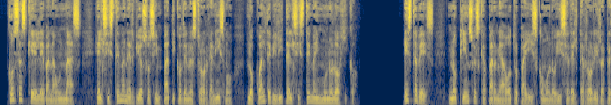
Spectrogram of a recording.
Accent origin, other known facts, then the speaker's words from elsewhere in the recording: Cuba; moved away; Como fue mi caso cuando salí de Cuba.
